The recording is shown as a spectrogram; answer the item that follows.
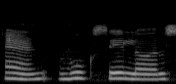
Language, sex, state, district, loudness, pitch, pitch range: Marathi, female, Maharashtra, Sindhudurg, -34 LUFS, 255 Hz, 245-275 Hz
